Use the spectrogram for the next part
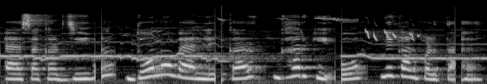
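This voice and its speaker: A woman's voice: high voice, lively intonation, slow pace, over music. A woman narrating a scripted moral story for children.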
